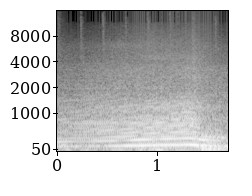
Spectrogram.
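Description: A 2025 BMW M4 Competition Convertible engine revs after a downshift, a loud close droning roar that rises slightly in pitch and then drops off at the end, with no talk over it.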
